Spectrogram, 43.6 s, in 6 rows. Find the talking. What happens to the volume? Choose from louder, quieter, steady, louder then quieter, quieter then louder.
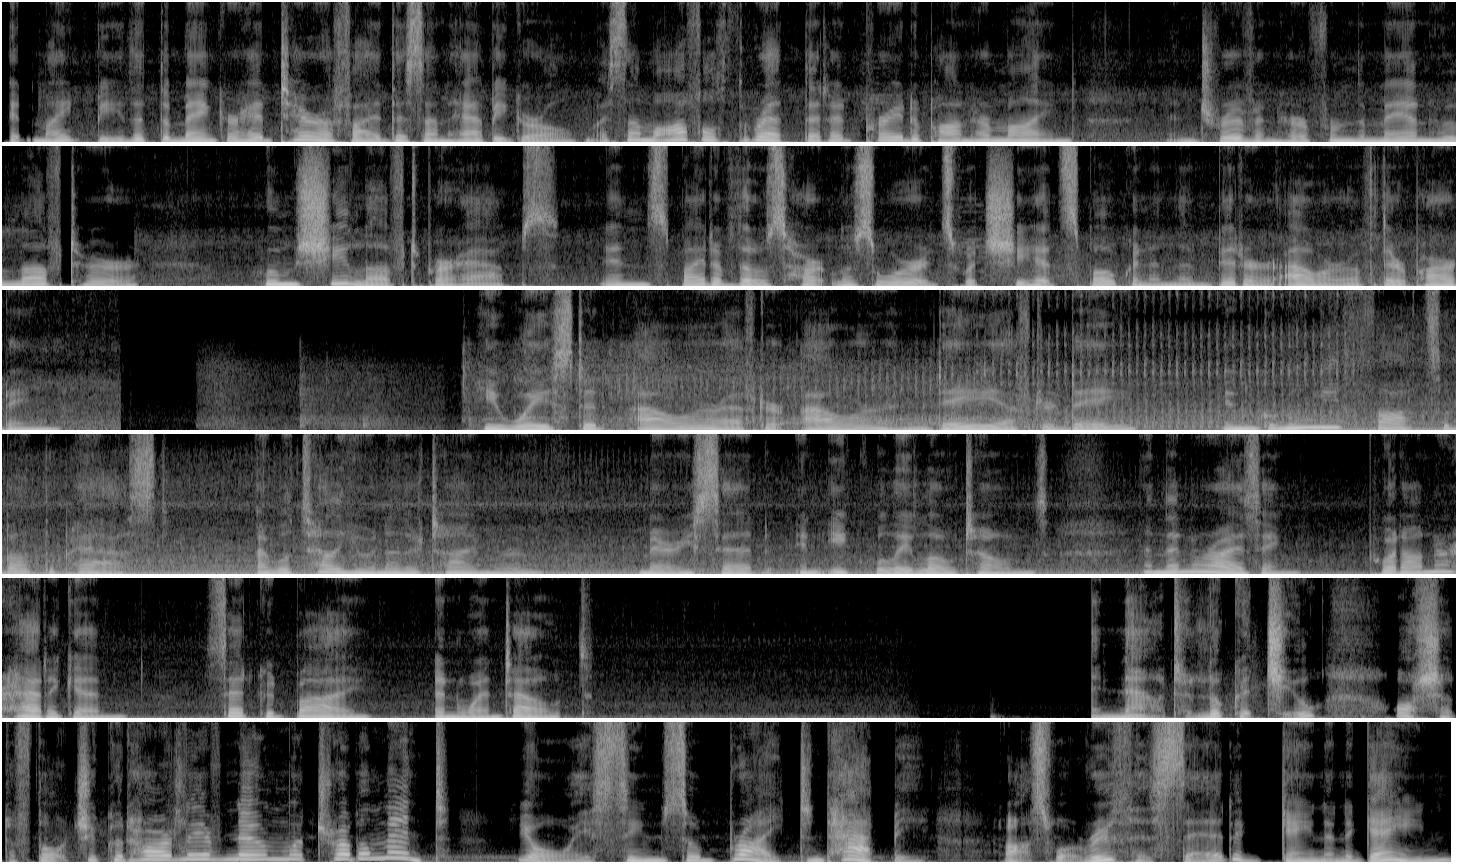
steady.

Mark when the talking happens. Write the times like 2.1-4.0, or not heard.
0.0-14.8, 16.9-32.0, 34.5-43.5.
